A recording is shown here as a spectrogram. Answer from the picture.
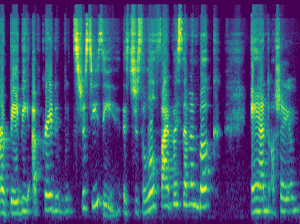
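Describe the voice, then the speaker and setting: A woman's fairly high voice, animated and quick-paced, with lively intonation. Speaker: photography business coach. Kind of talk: live webinar sales pitch. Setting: livestream. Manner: fast.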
